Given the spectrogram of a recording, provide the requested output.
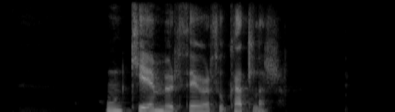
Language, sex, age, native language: Icelandic, female, 40-49, Icelandic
